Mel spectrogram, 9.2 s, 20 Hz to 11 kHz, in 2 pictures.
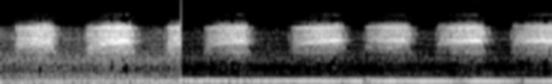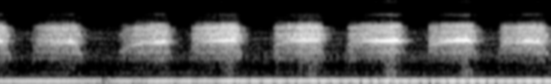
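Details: Owl nest, 29 January 2016, evening mouse delivery: a steady train of breathy, scratchy hisses, around one and a half per second, over a constant low electrical hum.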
